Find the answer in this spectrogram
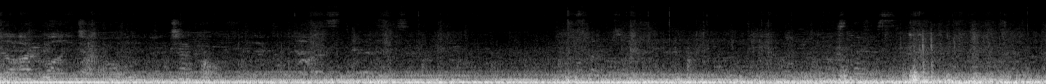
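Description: Bus engine and drivetrain heard from inside the passenger cabin: a steady low drone as the bus drives along, with road noise.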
